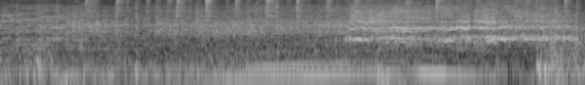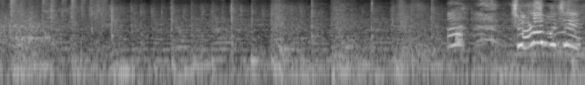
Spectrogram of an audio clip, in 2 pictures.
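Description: A car speeds along with tires skidding and squealing in a tense drama chase, the engine roar loud and continuous while people shout over it.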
